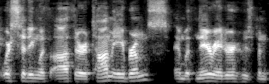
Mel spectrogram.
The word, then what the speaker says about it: Abrahams: And it is Abrams, right? You know, it's not Abrahams, it's Abrams. It is Abrams. It's spelled cool. Abrahams, but it's pronounced Abrams. Yeah, and I say it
